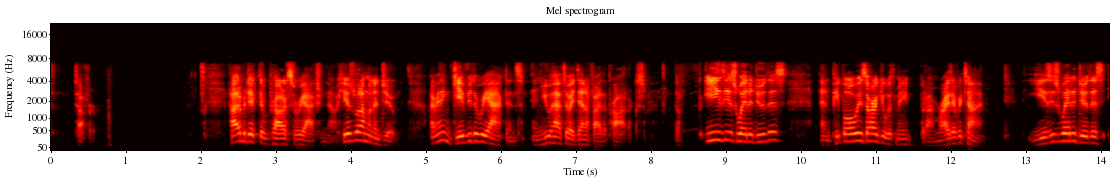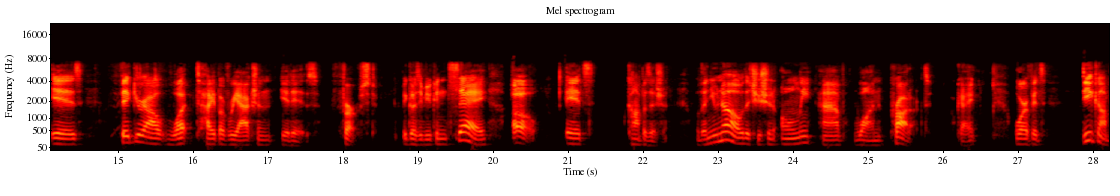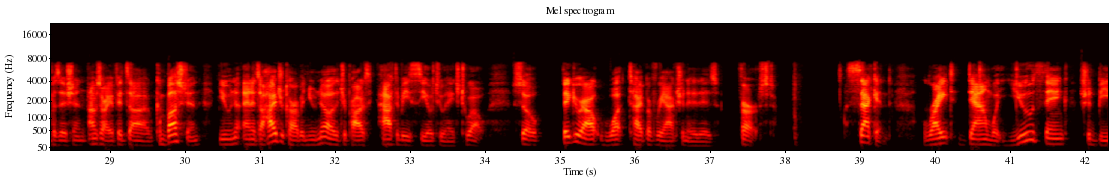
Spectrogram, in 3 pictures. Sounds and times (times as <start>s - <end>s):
Speech: 0.0s - 0.7s, 2.4s - 12.5s, 13.1s - 37.9s, 38.8s - 42.3s.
